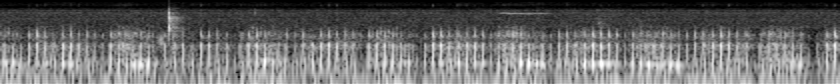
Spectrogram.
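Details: A rescued female calico kitten named Kii purrs on her owner's feet at night, a rhythmic buzzing rumble in alternating breath phases, somewhat quieter, with a small tap near the start.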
